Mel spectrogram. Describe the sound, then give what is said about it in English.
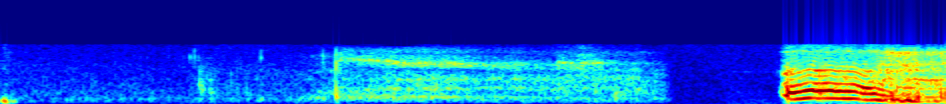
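Heavy breathing: a long, rough, noisy breath drawn over a couple of seconds, followed after a brief silence by a louder, voiced burst. “I'm just breathing a little bit”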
